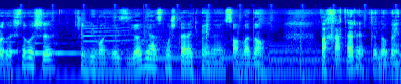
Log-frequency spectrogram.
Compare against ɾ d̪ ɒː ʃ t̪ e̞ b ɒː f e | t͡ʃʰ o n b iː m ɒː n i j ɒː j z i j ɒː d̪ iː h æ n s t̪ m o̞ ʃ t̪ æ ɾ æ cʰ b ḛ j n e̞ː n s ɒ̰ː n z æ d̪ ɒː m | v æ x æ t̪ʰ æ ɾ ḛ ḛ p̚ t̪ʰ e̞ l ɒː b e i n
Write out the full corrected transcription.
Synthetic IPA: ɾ d̪ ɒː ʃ t̪ e̞ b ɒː ʃ e | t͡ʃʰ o n b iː m ɒː n i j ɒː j z i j ɒː d̪ iː h æ s t̪ m o̞ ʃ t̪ æ ɾ æ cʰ b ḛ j n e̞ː n s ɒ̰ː n v æ d̪ ɒː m | v æ x æ t̪ʰ æ ɾ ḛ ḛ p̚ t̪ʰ e̞ l ɒː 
